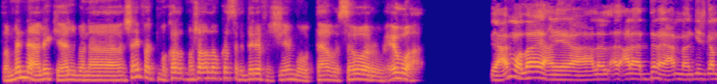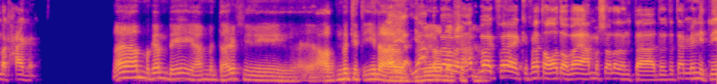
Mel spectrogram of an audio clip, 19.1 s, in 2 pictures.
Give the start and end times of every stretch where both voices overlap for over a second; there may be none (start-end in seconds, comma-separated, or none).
14.7-16.1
